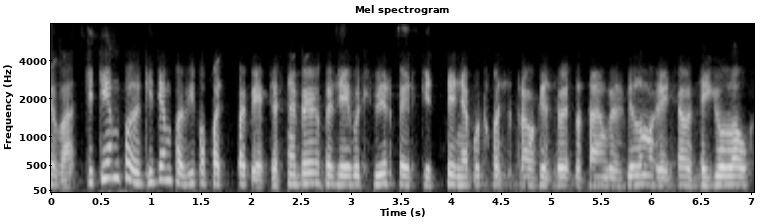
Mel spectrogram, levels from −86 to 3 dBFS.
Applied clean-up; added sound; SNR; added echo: neural mask model DeepFilterNet 3.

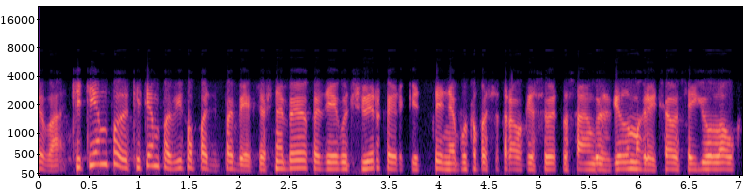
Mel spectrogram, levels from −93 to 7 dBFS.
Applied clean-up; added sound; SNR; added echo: none; none; none; none.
